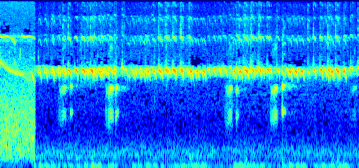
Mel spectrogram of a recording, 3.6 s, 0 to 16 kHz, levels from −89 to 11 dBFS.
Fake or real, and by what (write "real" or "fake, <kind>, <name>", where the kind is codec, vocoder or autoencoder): real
